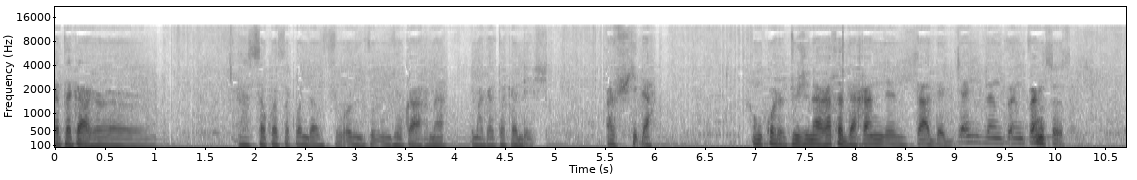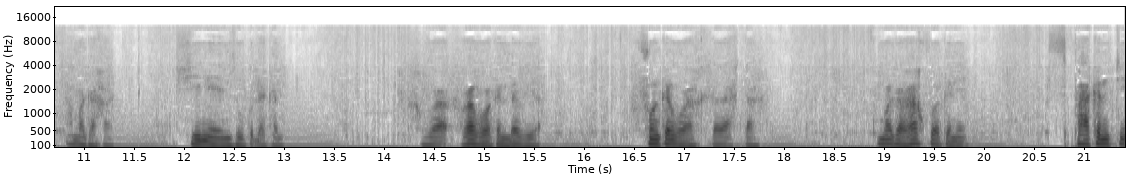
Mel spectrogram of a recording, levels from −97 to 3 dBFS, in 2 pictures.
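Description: From start to finish, the speech carries grainy, signal-following distortion: low bit depth without dither, likely truncation to around 7 bits, with error only about 20 dB down that sputters on quiet tails, unlike steady hiss. Throughout, the treble sounds rebuilt rather than real, metallic and lispy on s sounds and cut off above 12.3 kHz, pointing to HE-AAC compression, likely near 16 kbps, not plain low-pass filtering.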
